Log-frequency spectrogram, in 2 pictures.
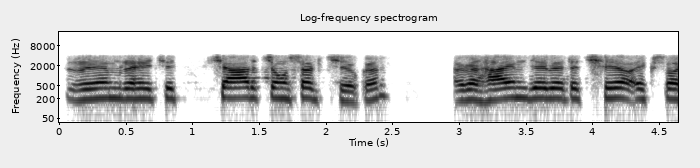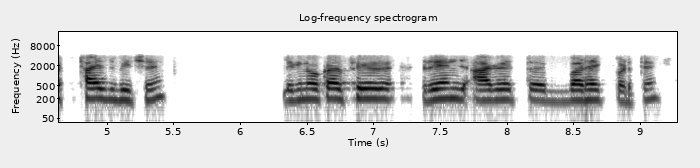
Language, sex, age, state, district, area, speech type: Maithili, male, 18-30, Bihar, Purnia, urban, conversation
